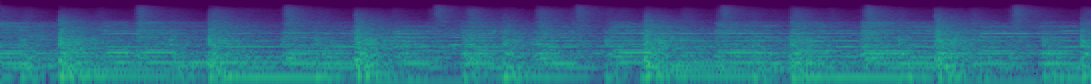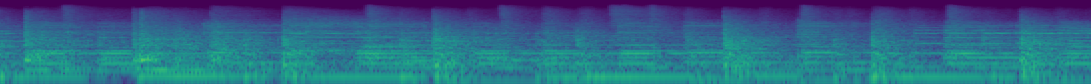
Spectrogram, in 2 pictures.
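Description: Live band playing: electric guitars, bass guitar and drum kit, with a steady drum beat.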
